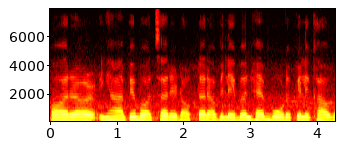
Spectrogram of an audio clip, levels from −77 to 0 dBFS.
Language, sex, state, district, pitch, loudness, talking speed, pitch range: Hindi, female, Gujarat, Valsad, 200 Hz, -13 LUFS, 180 wpm, 195-210 Hz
